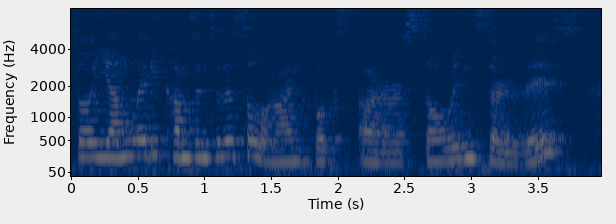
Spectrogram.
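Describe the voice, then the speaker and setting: A woman telling a casual, animated story to viewers, retelling events dramatically as a hairstylist. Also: medium pitch, normal speed, reverberant. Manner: dramatic retelling, acting out dialogue.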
